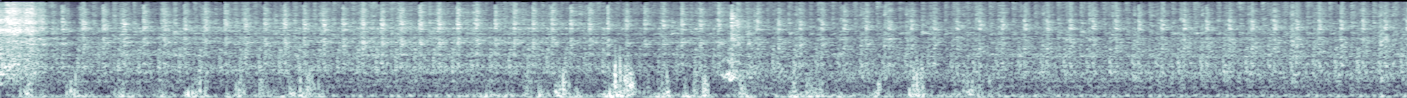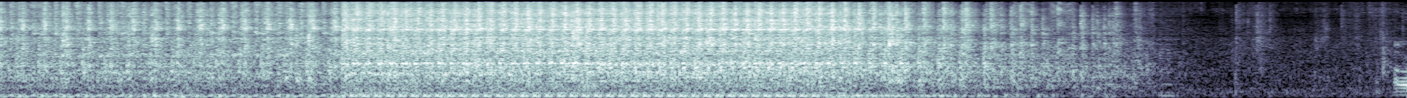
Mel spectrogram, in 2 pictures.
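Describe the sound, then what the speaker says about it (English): Engine of a Dixon zero-turn lawn mower with hydrostatic drive running steadily close by, a loud, constant idle that rises in pitch as the clutch engages, then cuts off near the end. "I'm gonna fire up the engine, and as soon as I drop that clutch lever, it's gonna engage the hydrostatic transmission"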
